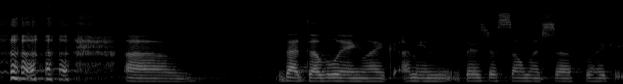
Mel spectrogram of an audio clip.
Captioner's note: laughing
